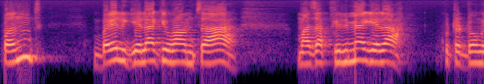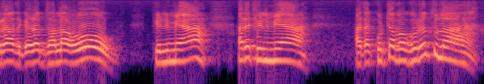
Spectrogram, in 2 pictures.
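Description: A man's voice: sits high, normal speed, pauses often, clean tone, pitched above the performer's own voice, close to an everyday voice. A man voicing a distraught young village man who has lost his mind, talking in rustic dialect and wailing over a lost bullock. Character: distraught young village man, potter's son, gone mad.

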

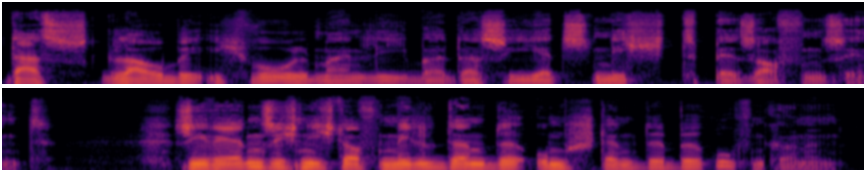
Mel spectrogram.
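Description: A man's voice: medium pitch, sing-song, no echo, studio quality. A man doing an icy, haughty actor. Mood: menacing. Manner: slow, quiet and cutting. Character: cold haughty male actor, icily contemptuous.

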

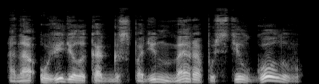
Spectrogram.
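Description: A man narrating an audiobook in a measured, dramatic reading. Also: deep voice, very animated, slightly rough, no room sound, clean studio sound. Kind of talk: scripted narration.

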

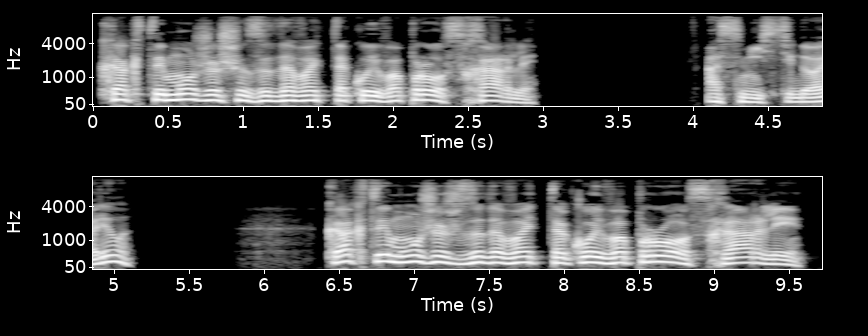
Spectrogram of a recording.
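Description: A man's voice: a little high, unhurried, dry recording, studio quality, voice pushed up, lightly acted. A man voicing a distraught middle-aged mother whose voice trembles on the edge of hysteria. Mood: indignant.

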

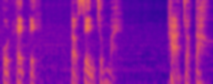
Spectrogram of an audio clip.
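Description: A man voicing a terrified young village man who pleads in a rapid panic. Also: on the low side, faint music behind, lightly acted. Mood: terrified begging.

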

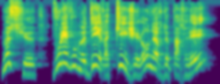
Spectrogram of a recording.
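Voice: medium pitch, very animated, lightly acted. A reader putting on a haughty indignant nobleman. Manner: haughty, quick to outrage. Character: proud indignant nobleman, adult man. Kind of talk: audiobook character voice.

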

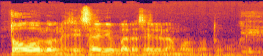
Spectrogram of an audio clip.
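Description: A man who is a guest on a radio show, telling a joke haltingly with fillers and bursts of laughter. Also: low voice, very animated, dull audio, a loud crowd. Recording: noisy radio broadcast.

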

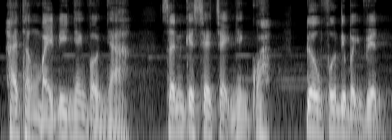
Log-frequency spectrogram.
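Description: A man's voice: lowish voice, lively intonation, quick pace, big-room sound, faint music behind. A man voicing a blunt middle-aged villager giving urgent orders.

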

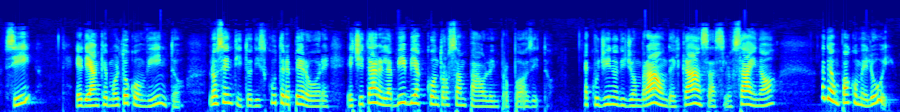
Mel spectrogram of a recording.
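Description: A woman's voice: medium pitch, animated, moderate pace, dark tone, lo-fi sound, lightly acted. A woman reading the part of an earnest young frontier man who pleads urgently and anxiously.

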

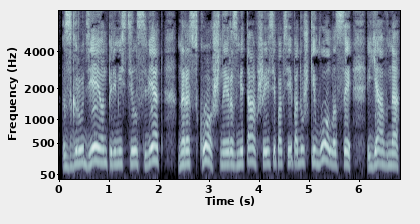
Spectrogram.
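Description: A man reading a romance novel aloud as narrator with measured, expressive delivery. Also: high voice, dry recording. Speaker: audiobook narrator. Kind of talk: scripted narration.

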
